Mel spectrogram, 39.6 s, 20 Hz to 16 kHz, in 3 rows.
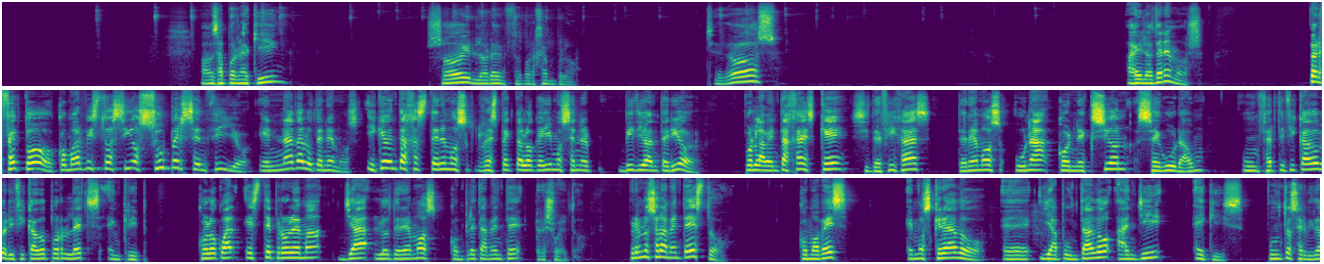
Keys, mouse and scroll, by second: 0.0-12.3 typing, 22.3 click, 23.4 click, 29.5 click, 31.2 click.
